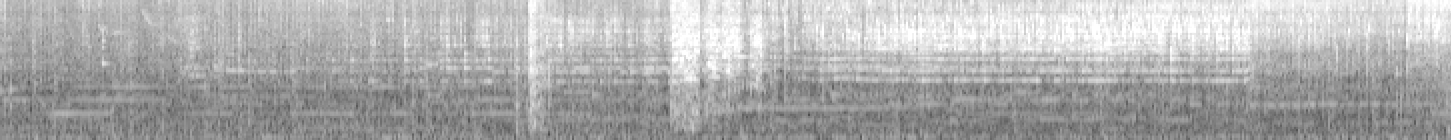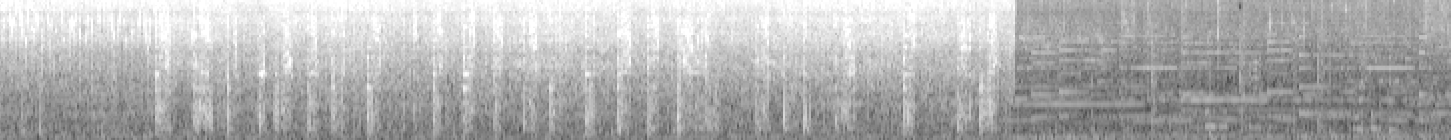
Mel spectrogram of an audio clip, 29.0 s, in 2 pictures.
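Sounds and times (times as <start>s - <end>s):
food sizzling in hot oil: 0.0s - 29.0s
metal ladle scraping a wok: 3.3s - 24.7s.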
